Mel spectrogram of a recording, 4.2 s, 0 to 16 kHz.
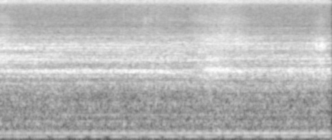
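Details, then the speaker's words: Laney Cub 12R valve guitar amp, warmed up after its squealing and hum were fixed by cleaning insulating paint to bond the two chassis halves: idles quietly with only a faint low hum and soft hiss, a normal noise floor. "the amp is warming up it sounds nice and"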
